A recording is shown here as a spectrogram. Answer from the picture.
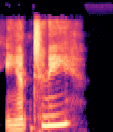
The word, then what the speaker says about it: Anthony: And I remember like as a child being like, why the fuck is she saying, like why isn't she saying Anthony? And mom was like, because like his name pronounced in a British accent is you would say the TH like a T.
